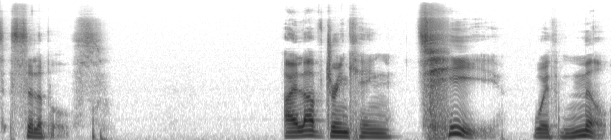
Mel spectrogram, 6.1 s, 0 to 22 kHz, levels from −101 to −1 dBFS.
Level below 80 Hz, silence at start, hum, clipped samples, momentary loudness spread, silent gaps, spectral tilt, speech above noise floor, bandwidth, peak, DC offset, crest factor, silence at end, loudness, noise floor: -56 dBFS; 0 s; none; under 0.1%; 21 LU; none; -4.5 dB/octave; 51 dB; 19 kHz; -6 dBFS; under 0.1%; 20 dB; 0.05 s; -24 LUFS; -75 dBFS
